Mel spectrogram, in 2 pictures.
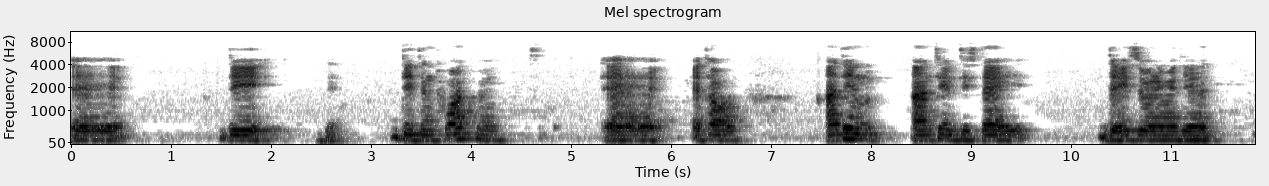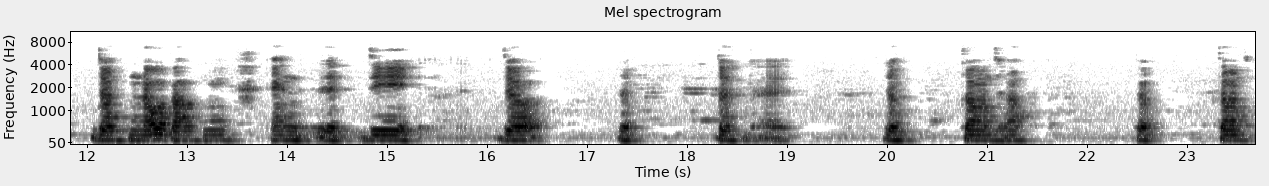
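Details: Stuttering in a 25-year-old male Israeli musician who describes himself as having stuttered for almost 21 years.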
